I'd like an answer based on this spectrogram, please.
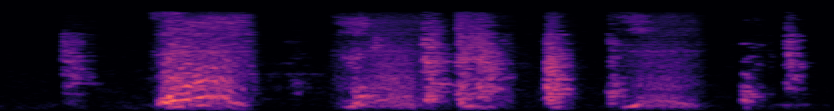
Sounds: Sniff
